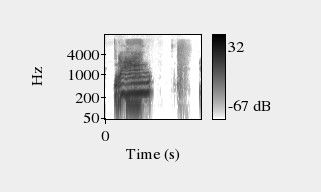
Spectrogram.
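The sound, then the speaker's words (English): A single loud, drawn-out cat meow, steady and tonal for most of a second, followed by a couple of short, breathy noises. “I can't believe that cat just fucking flexed.”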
